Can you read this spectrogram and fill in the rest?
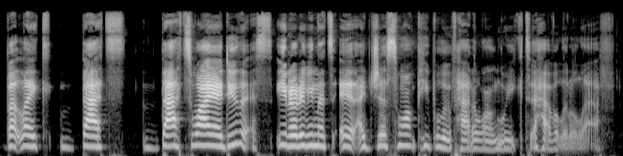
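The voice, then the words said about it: Tearful, emotional voice. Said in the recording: “getting emotional ... I can't believe I'm crying.”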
